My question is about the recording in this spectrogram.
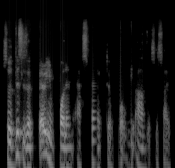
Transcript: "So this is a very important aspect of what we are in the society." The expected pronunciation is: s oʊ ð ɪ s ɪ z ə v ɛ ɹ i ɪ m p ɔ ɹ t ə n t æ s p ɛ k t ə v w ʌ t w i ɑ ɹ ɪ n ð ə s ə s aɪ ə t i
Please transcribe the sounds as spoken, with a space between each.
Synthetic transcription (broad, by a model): s oʊ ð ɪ s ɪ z ə v ɛ ɹ i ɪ m p ɔ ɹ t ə n t æ s p ɛ k t ə v w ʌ t w i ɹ ɪ n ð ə s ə s aɪ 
